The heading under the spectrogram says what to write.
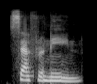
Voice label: "safranine", Indian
